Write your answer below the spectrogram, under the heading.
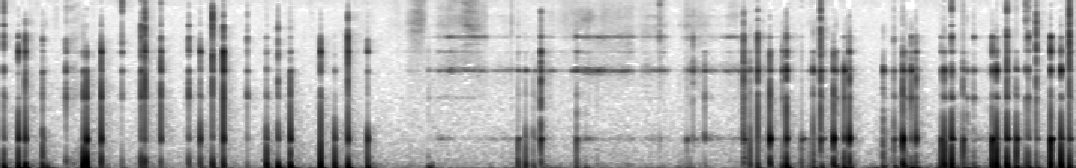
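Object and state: Plastic rolling pin.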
